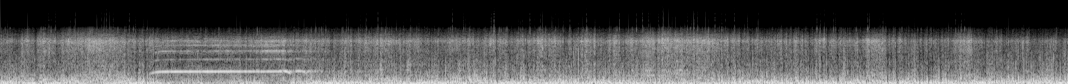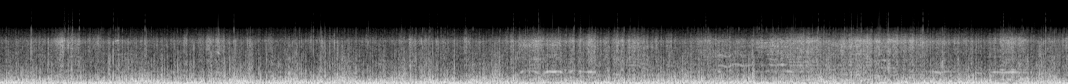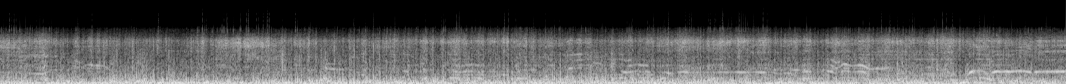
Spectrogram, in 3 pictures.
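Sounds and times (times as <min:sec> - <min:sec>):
train rumbling: 0:00.0 - 0:32.0
wind noise: 0:00.0 - 0:32.0
locomotive whistle: 0:01.4 - 0:03.6, 0:15.8 - 0:17.1, 0:30.5 - 0:32.0.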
